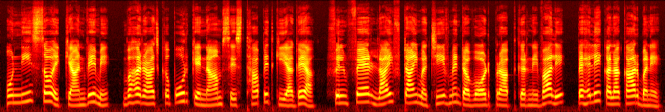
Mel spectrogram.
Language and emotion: Hindi, neutral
